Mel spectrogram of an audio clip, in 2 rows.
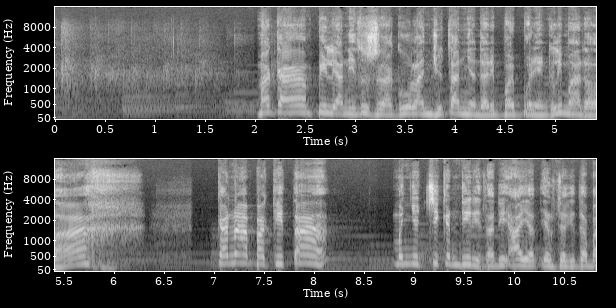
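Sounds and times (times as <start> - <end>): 
audience applause: 0.0 - 2.0
sustained keyboard chords: 0.0 - 10.8
speech: 2.0 - 6.1, 7.0 - 8.2, 8.8 - 10.8.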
